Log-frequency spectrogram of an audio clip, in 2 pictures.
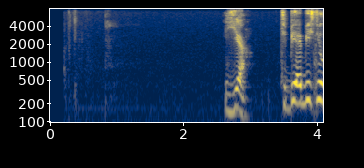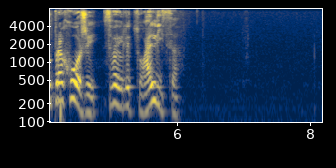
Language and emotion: Russian, angry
